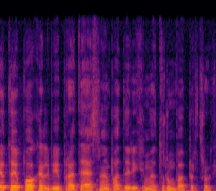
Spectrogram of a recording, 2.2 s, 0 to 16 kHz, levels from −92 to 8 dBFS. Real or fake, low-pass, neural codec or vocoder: real; 14.4 kHz; none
